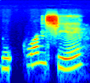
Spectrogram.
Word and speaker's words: 没关系: 没关系， Mm-mm. 没事儿，没事儿, oke. 没关系. XI bacanya S-nya kayak sisir ya.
